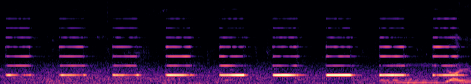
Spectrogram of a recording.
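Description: Large trucks in a truck yard, one sounding a loud reversing beep that repeats steadily about once a second over a low engine idle, with a voice briefly audible near the end.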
